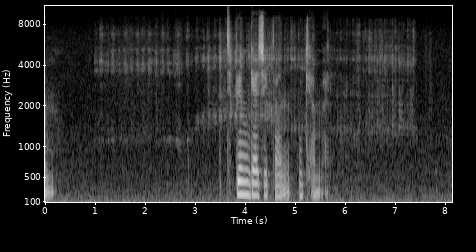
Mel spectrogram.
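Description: A toothbrush scrubs against teeth.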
